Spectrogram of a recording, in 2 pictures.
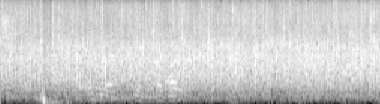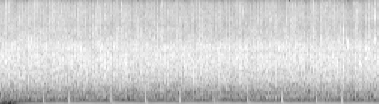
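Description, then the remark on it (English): Loud, sustained applause from a live audience at an Edinburgh Fringe show for Veer Das, dense clapping with scattered sharper claps and a steady low rumble underneath, continuing throughout without letting up. “Ladies and gentlemen, give a massive round of applause.”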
